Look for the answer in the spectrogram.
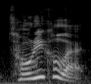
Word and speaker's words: Collette: Daniel Craig, Chris Evans, Ana de Armas, Jamie Lee Curtis, your girl, Michael Shannon, Don Johnson, Tony Colletti, and then a bunch of other names that I'm not going to try and pronounce. – Let me tell you, and Tony Collette, she is one of my most favorite actresses.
